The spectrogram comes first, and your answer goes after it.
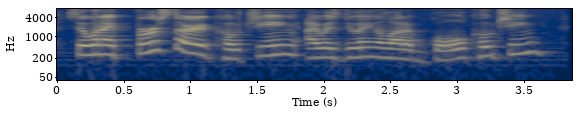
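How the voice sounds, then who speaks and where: A woman's unremarkable speaking voice at a moderate pace, with ordinary pitch variation. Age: 60s. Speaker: business coach. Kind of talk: interview.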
